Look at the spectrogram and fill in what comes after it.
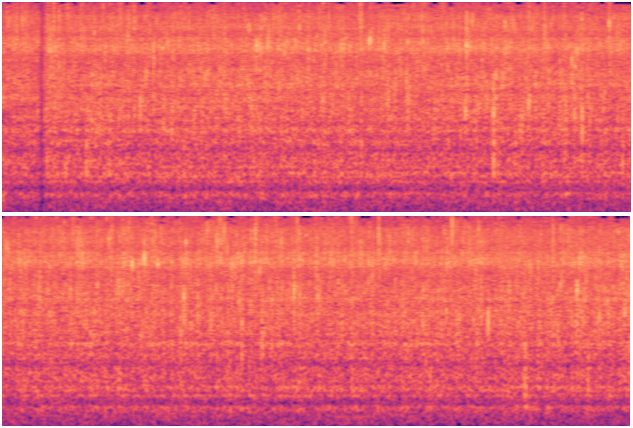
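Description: Pike livers frying in hot oil in a skillet: a steady sizzle with frequent small sharp pops and crackles, the perch roe in the pan spitting in the oil.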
